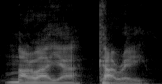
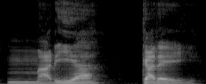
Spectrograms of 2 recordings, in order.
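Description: First: "[name]" slowly as ma-RYE-a KA-ree; English pronunciation. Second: "[name]" as ma-REE-a ka-RAY; Spanish pronunciation. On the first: Teacher showing the form to avoid, English pronunciation. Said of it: "no [name]". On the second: Teacher revealing the correct answer, Spanish pronunciation. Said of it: "En España decimos". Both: Shown as a demonstration.

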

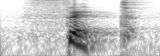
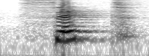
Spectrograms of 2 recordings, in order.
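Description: First: Sept said set, without the P, softly; silent P. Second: Sept said set, the P silent. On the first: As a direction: say sept with no P sound. (sept sans prononcer le P) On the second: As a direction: say Sept with no P sound. (Sept prononcé « sèt ») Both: Shown as a demonstration. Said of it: "on ne prononce pas le P".

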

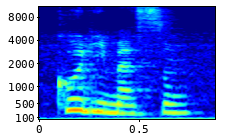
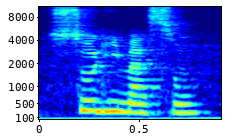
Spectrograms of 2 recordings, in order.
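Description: First: Said in the usual way. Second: Solimaçon, starting with S instead of K; wrong S sound. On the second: Shown as a demonstration. (Solimaçon prononcé avec un S au début) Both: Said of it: "Je répète".

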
